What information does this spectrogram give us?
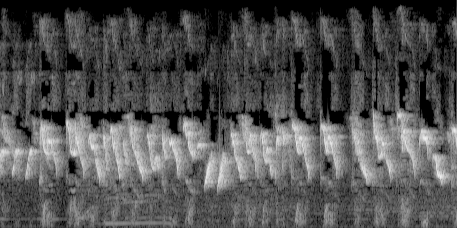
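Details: A captive Oriental white-eye pours out a long, dense, unbroken stream of very high, rapid twittering notes with short gaps, soft knocks and clicks underneath; its song is used as a master recording for training other white-eyes.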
